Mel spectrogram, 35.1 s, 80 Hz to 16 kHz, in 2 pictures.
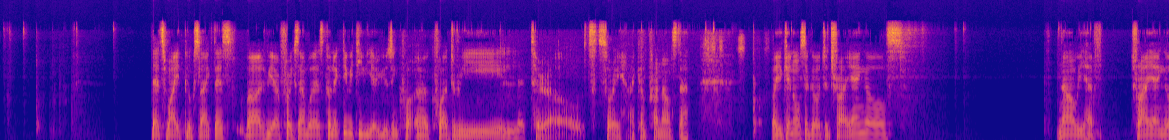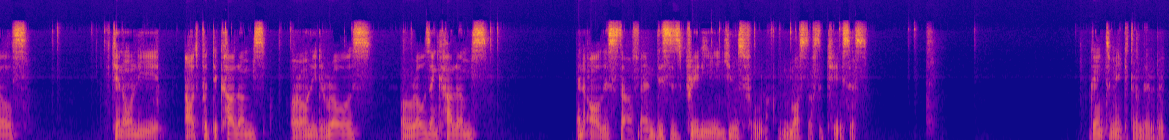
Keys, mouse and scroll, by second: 0.0 right click, 0.4 middle click, 0.8 scroll down 1, 1.0 click, 10.5 click, 13.6 click, 15.8 scroll up 1, 16.1 click, 18.2 click, 19.7-20.8 scroll down 1, 20.8 click, 29.1 right click, 29.4 click, 34.8 middle click.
